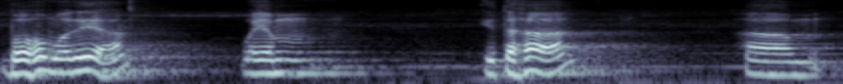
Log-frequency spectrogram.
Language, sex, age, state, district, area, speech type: Sanskrit, male, 60+, Karnataka, Udupi, rural, spontaneous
